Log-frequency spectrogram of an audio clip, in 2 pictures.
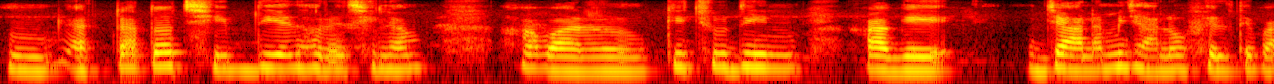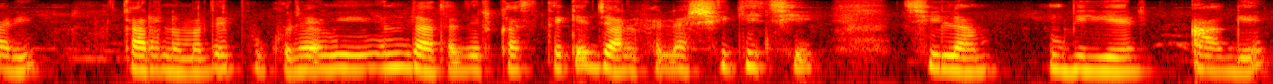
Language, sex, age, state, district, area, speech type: Bengali, female, 30-45, West Bengal, Dakshin Dinajpur, urban, spontaneous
